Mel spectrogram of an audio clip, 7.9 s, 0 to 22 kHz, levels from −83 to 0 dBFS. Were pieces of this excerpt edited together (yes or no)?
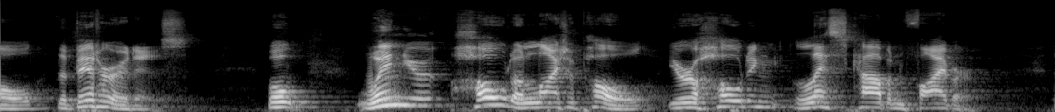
no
